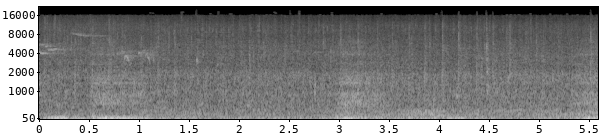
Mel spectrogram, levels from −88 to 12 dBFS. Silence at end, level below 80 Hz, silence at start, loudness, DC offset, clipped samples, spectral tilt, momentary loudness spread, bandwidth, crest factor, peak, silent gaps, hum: 0 s; -22 dBFS; 0 s; -21 LUFS; under 0.1%; under 0.1%; -3.5 dB/octave; 5 LU; 17 kHz; 16 dB; -2 dBFS; none; none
